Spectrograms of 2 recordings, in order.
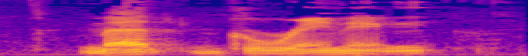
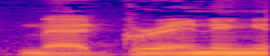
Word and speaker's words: Groening: Now, do you guys know how to say his name? I do. – Matt Groening. – Matt Groening is correct.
